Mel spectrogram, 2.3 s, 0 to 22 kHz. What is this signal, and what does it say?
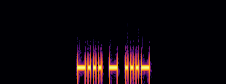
Morse code, heard as a keyed tone, about 46 wpm, 700 Hz. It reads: BTV
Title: Three Challenging Letter-Number Combinations 45wpm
